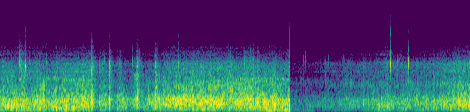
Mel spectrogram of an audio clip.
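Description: Rushing rumble of two passenger trains passing side by side on adjacent tracks, with sharp clicks of wheels over rail joints. Just before six seconds in, a sharp knock comes and the noise drops suddenly, then slowly builds back up.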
